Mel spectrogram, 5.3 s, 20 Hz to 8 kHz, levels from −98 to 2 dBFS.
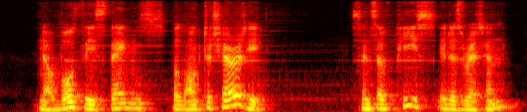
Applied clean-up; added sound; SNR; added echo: neural separator model SepFormer DNS4.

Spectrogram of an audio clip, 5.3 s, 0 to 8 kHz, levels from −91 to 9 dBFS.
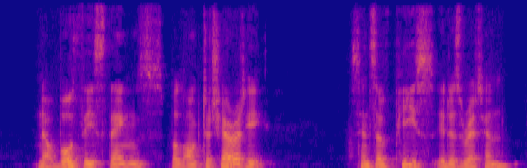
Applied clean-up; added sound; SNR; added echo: none; none; none; none.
